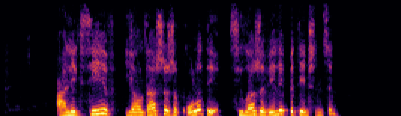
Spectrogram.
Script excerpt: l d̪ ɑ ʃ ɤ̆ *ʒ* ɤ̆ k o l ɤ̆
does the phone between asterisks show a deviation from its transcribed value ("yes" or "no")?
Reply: no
